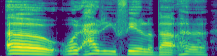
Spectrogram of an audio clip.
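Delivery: high, sing-song mock Australian producer voice; Australian accent. Retelling how Jowsey mimics producers, in a mock Australian accent. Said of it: "That was my best Australian".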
